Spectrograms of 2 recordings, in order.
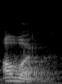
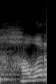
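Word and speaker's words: hour: स्वराचा उच्चार सुरुवातीला आला, जसं की अवर, तरी ते आपण हावर नाही बोलत, हावर नाही बोलत, आपण बोलतो अवर, अचा उच्चार करतो.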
